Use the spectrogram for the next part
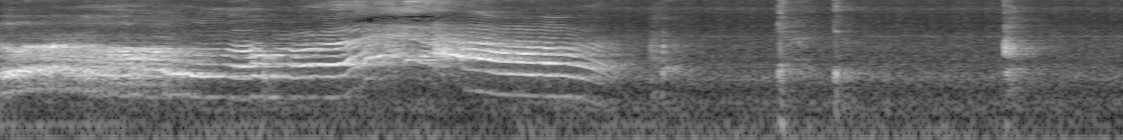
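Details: Infant with a cough and cold being given traditional herbal medicine (cekok): loud, strained crying followed by a few short coughs.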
